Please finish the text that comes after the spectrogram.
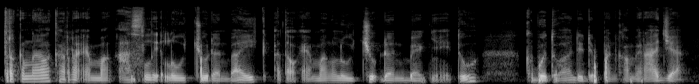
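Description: A man's voice: low-pitched, fairly even intonation, normal speed. A young man with a stuffy nose, hosting a casual, slangy monologue podcast in a confiding tone. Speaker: radio announcer and podcast host.

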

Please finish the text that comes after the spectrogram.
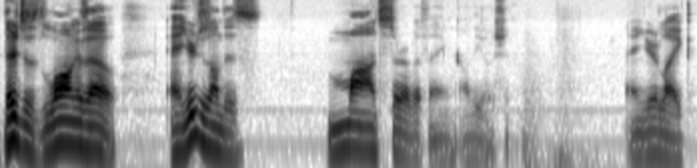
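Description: A man's voice: low voice, unhurried, darkish tone, no room sound. A young adult man with an American accent chatting casually about video games, swearing freely and acting out imagined lines in loose slang.

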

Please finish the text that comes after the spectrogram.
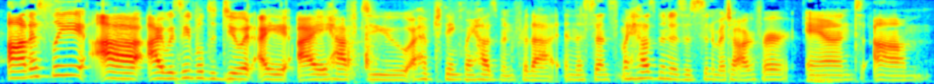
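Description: Woman writer-director in an interview, super bright voice, chatty and animated, acts out little quotes. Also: fairly low pitch, fast talker. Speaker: guest screenwriter and director. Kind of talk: casual interview chat.

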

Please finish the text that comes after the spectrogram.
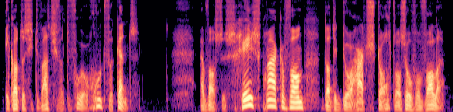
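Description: Roguish male musician: very low, highly animated, theatrical, self-satisfied radio drama storyteller. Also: moderate pace, husky, no echo, clean studio sound, exaggerated voice. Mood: self-pitying, smug. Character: roguish, self-satisfied male clarinettist recounting his exploits. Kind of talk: radio play storytelling in the first person.

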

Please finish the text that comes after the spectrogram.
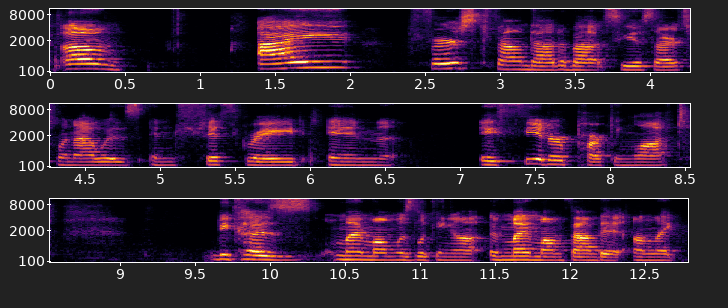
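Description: A woman's voice: fairly low pitch, slow, fairly bright tone. Woman guest gushing away, earnest, casual podcast chat, from california. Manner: effusive and earnest.

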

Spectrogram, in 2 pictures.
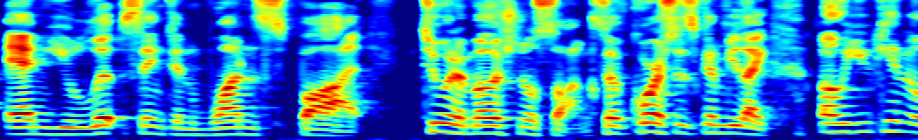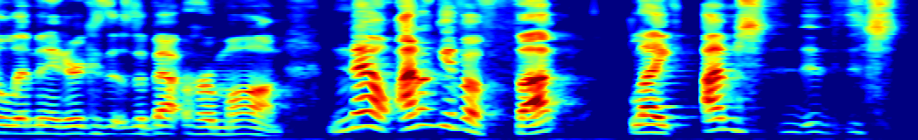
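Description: A man co-hosting a casual review chat, blunt and animated, swearing freely and slipping into mocking quoted voices. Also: a little high. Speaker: podcast co-host reviewing a TV show.

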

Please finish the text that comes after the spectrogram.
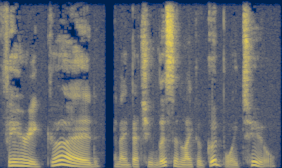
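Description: Woman acting a kindly, coaxing older mother, husky. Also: low voice, lively intonation, fairly quick, warm tone, full character voice. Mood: praising. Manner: kind, coaxing.

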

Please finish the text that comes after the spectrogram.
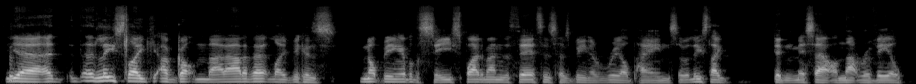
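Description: A man's voice: fairly low pitch, fairly even intonation, fairly quick. A man co-hosting a podcast, giving his opinions in casual pop-culture banter. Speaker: podcast co-host.

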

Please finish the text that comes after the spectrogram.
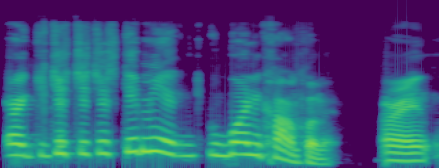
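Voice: mid-range voice, wildly swooping pitch, brisk, a little mellow, no echo, studio quality. A podcast co-host chatting casually, in a playfully indignant, pleading way.

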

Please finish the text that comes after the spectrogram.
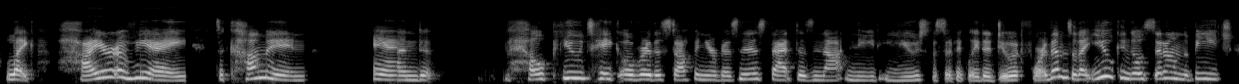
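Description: A woman's voice: mid-range voice, no echo. Chatty American woman on a dry call. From United States. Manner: chatty, upbeat, with frequent "like" and "right?". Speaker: guest. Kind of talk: podcast interview.

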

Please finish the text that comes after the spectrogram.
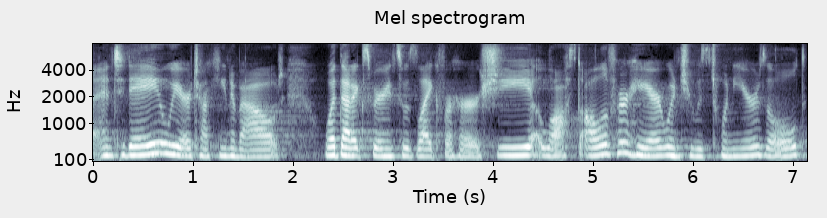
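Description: A woman's voice: mid-range voice, darkish tone. A woman hosts a casual podcast interview. She talks in an effusive, friendly way. Her voice carries a long reverb tail. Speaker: podcast host.

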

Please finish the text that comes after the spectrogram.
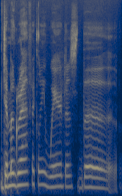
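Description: A woman's voice: medium pitch, unhurried, darkish tone, no room sound. A young woman co-hosting a podcast, chatting casually, laughing easily and answering with dry comebacks. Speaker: podcast co-host. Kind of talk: casual chat.

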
